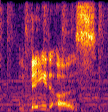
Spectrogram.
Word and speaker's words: Vedas: The Vedas, pronounced Vedas, and Upanishads, your pronunciation was quite close, are actually ancient Hindu texts.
